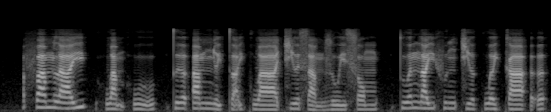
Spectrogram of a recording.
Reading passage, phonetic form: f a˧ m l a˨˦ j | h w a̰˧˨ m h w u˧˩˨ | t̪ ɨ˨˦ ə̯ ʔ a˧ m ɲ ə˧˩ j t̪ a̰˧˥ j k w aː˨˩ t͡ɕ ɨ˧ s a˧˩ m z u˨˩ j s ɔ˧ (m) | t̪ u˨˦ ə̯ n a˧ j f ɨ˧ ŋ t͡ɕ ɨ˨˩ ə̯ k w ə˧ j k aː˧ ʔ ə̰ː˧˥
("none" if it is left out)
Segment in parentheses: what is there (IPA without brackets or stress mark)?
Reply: m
